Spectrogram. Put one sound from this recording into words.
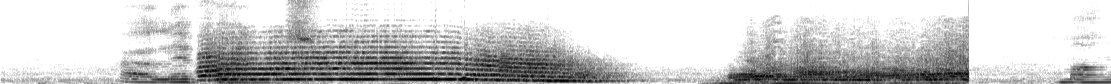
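An elephant trumpets loudly.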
